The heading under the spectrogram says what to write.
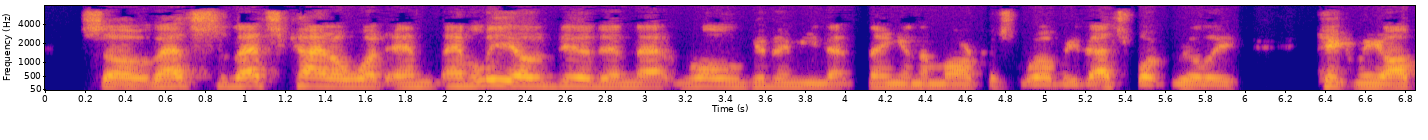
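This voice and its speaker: A man speaks in an ordinary speaking voice. His pace is moderate and his pitch medium. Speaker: actor and author. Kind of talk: interview.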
